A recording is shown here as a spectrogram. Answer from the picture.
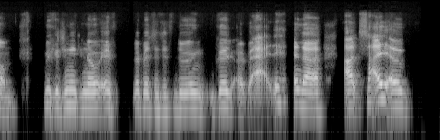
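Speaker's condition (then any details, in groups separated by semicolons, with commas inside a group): Cerebral palsy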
